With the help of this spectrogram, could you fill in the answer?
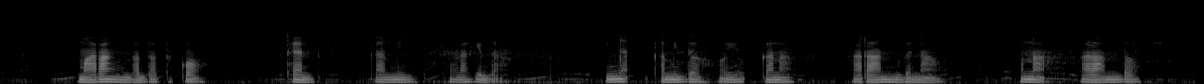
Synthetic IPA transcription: maɾaŋd̪ad̪at̪akɔ | ʈʰɛnkamiɲsɛɽ̃akɛd̪a̰ | iɲaʔkamid̪ɔhɔ̰juʔkanaaɾʔanbɛnaw | ɔnaʔaɾand̪ɔ

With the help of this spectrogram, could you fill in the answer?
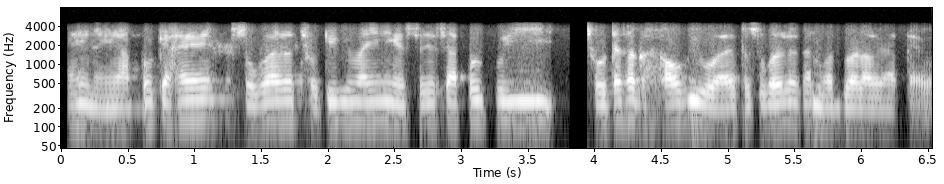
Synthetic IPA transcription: nəɦĩnɐɦĩaːp̚kokjaːɦɛsʊɡʱəɾt͡ʃʰoːʈibʱimaːɾinɐɦĩʊsed͡ʒɛːseaːp̚kokoːi | t͡ʃʰoːʈasaɡʱaːwbʱiɦuaɦɛt̪osʊɡʱəɾkekənbʱɔɦʊt̪̚bɐɽ̤aɦod͡ʒaːt̪a̰ɦɛ̰o̰

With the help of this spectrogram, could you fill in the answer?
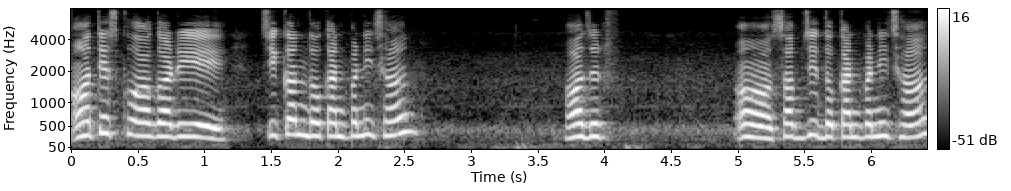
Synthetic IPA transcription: ʌ̃t̪eskoʌɡʌɾi | t͡sikʌnd̪okanpʌnit͡sʰʌ | ɦʌd͡zur | ʌ̃sʌb̚d͡zid̪okanpʌnit͡sʰʌ

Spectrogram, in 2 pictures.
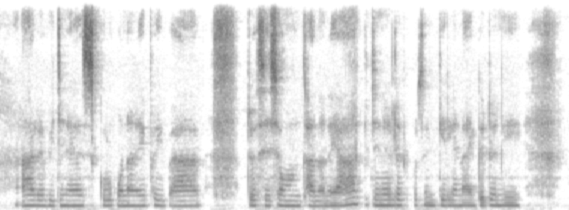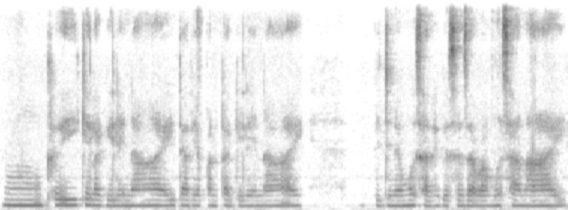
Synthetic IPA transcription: aɾɯbidinɯskulkɔnanɯjpʰɯjba | tɔsesɔmtʰananajaɾbidinɯlɯɡpəsɯnɡelɛnajɡɯdɔni | kʰɯjkɛlaɡelɛnajdaɾijapantaɡelɛnaj | b̥idinɯmɯsanɯɡɯsɯzaβamɯsanaj

